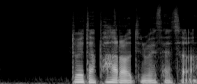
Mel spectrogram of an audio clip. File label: "parod", Welsh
